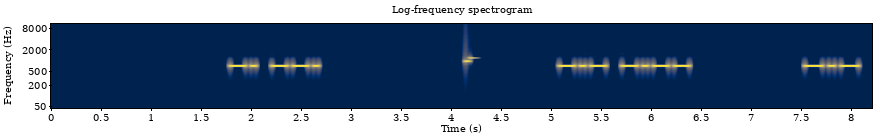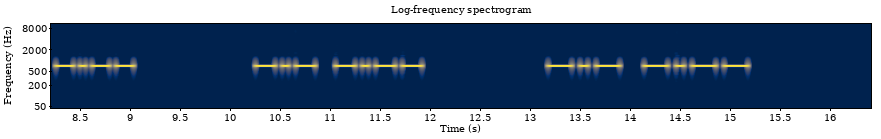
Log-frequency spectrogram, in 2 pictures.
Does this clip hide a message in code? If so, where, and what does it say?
Yes: Morse code from 1.8 to 15.2 s, heard as a keyed tone, about 20 wpm, 700 Hz. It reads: NG KY KY KY KY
